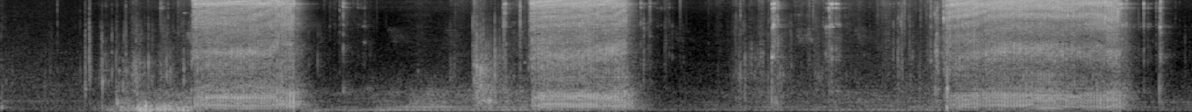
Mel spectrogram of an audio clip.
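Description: Compressed-air tool on an air hose running in three loud bursts of one to two seconds each, digging weeds out of the gravel along a concrete edge.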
